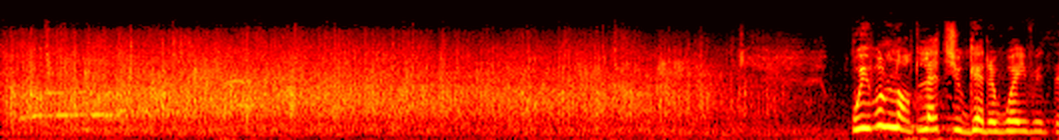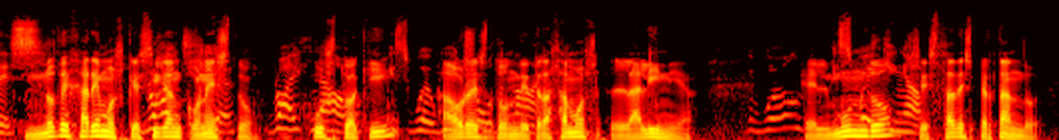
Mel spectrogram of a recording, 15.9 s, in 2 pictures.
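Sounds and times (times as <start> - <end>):
audience applause: 0.0 - 6.0
speech: 6.5 - 13.2, 14.0 - 15.8.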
